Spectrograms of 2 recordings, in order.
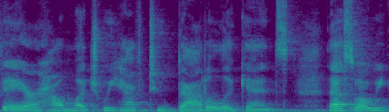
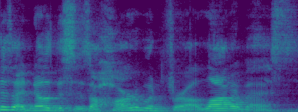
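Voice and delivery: teary, emotional voice catching and choking up. Speaker talks about a years-long family struggle, getting emotional. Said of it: "I'm getting emotional".

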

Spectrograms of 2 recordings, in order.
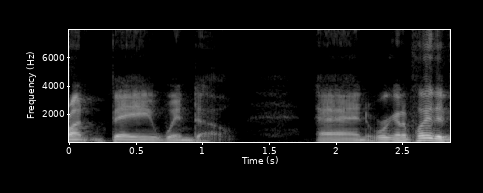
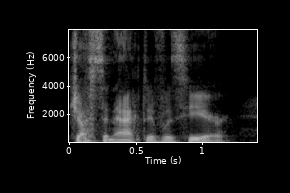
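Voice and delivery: put-on whisper; 3 dB quieter than usual. Narrating a shooting video, imitating the shooter's whisper. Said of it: "you hear him whisper".

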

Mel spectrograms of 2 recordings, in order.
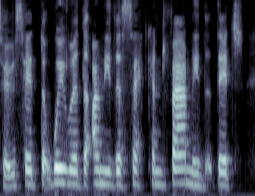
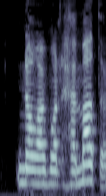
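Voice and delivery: plain

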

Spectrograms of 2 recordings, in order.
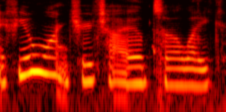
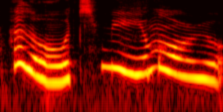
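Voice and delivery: loud, slow, pitched-up cartoon voice; 6 semitones higher, 8 dB louder than usual. Suggesting a plumber in costume who talks like Mario: Mario voice. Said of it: "I only know Mario voice".

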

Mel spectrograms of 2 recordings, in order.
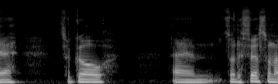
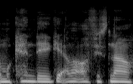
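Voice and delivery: put-on bossy, stern shout calling out; 2 semitones higher than usual. Retelling how the manager called down the corridor: imitating a manager shouting. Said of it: "Just shouts down the corridor".

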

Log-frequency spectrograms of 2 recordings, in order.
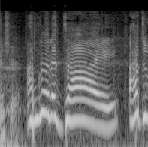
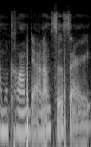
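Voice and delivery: ordinary delivery

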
